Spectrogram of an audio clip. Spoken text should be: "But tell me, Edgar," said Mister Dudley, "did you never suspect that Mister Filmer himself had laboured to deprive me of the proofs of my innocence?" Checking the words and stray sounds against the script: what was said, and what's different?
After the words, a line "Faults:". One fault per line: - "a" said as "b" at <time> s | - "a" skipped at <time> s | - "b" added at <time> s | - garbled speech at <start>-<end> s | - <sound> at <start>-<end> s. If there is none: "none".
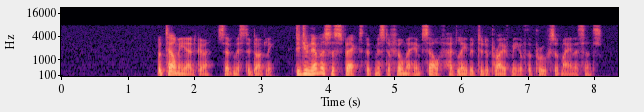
"But tell me, Edgar," said Mister Dudley, "did you never suspect that Mister Filmer himself had laboured to deprive me of the proofs of my innocence?"
Faults:
none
